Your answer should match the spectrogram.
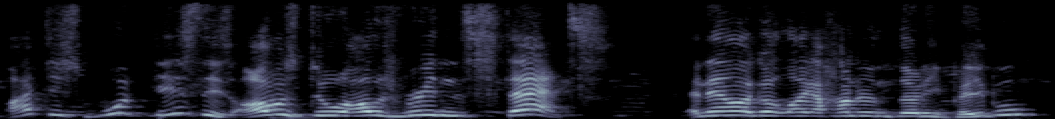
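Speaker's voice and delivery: high, incredulous babble; flustered and high, trying to take it in; real bewilderment. Real, not acted. Streamer baffled by the viewers pouring in, bewildered. Still stunned by the sudden audience.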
